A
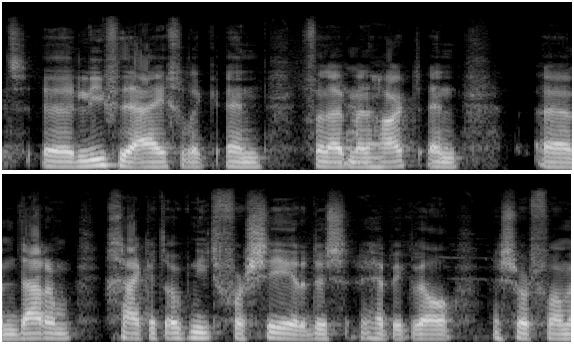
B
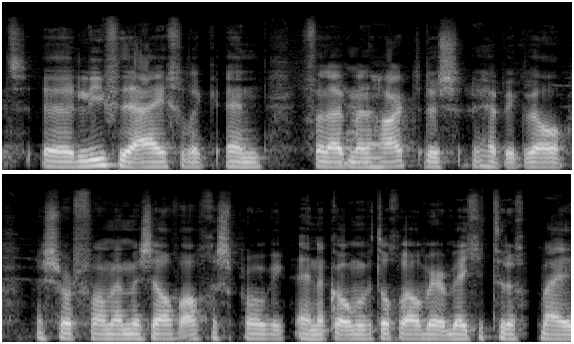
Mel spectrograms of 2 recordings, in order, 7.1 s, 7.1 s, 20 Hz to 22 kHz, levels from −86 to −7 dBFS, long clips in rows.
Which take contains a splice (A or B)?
B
